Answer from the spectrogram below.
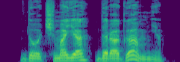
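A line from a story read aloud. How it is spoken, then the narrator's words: Cold reply from king. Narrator (Russian): холодно ответил король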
